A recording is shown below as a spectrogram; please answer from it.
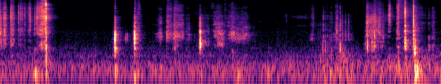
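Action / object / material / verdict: scrape / hardcover book with thick paper pages / paper / none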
